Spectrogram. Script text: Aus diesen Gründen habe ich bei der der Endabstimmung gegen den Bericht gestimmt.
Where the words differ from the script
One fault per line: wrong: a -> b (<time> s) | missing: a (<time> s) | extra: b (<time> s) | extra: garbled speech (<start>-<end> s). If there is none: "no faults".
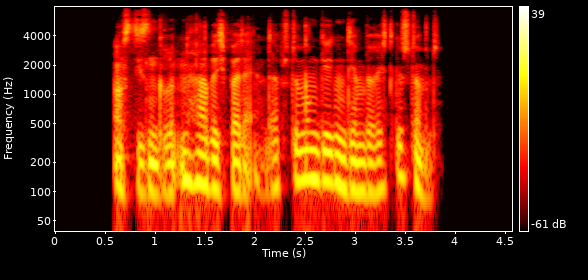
missing: der (2.0 s)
